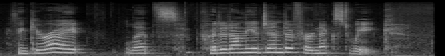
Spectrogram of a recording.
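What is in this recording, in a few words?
agreeing, American English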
